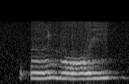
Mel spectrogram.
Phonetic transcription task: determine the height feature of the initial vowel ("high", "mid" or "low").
high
